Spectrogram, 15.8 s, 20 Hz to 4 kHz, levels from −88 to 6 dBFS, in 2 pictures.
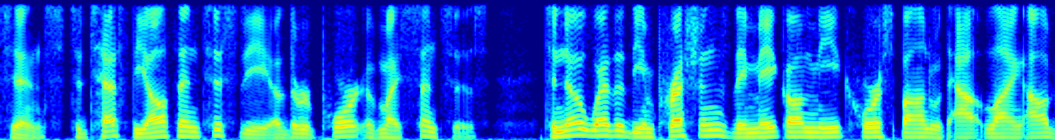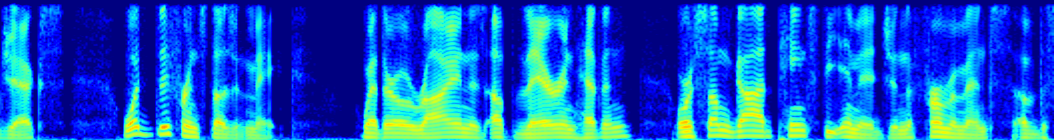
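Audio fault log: No faults logged; the speech shows the band limit of a call path, with nothing above 4 kHz, which fits a narrowband G.711 A-law link at 64 kbps.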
